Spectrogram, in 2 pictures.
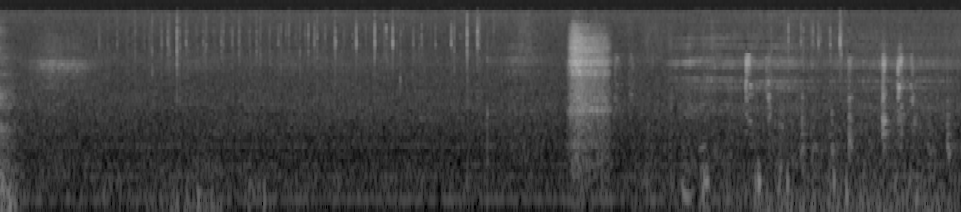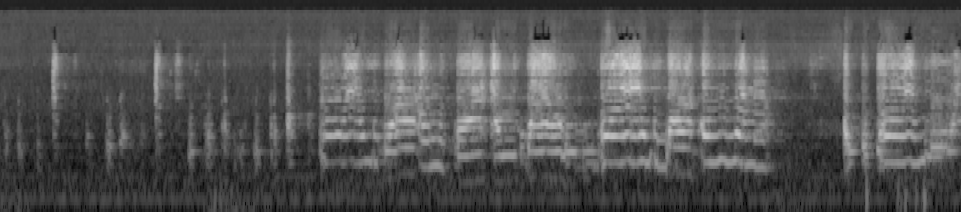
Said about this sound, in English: Okay, so all of that is he's he's playing the strings on his guitar, but he has a pedal called a wah wah pedal that he's operating. If you look at my right foot, he's operating like an accelerator on a car, so like a gas pedal.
